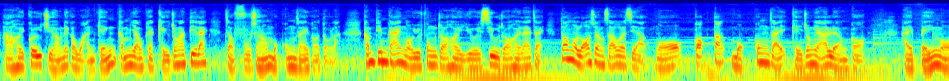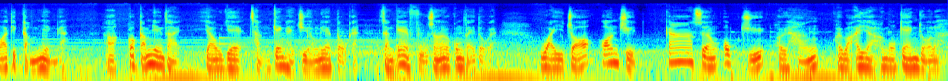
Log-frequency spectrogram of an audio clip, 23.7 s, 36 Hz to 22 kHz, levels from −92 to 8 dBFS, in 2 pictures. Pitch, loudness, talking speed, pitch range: 110 Hz, -16 LUFS, 300 characters per minute, 100-130 Hz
